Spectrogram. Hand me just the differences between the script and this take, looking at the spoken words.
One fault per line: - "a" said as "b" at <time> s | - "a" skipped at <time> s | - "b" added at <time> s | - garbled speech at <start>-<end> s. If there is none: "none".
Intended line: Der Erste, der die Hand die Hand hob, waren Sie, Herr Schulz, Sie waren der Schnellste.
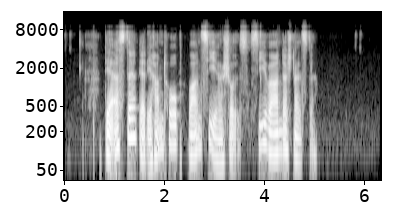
- "die Hand" skipped at 2.1 s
